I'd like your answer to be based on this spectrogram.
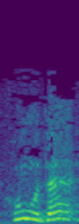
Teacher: ودي برضو الالف جت لنا هودا، هودا اذا وقفت تديها الف كاملة، الفتحتين يدوك الف كاملة عند الوقف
